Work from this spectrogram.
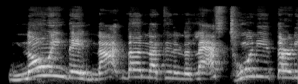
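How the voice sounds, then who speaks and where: At a moderate pace, the speaker uses a raised, projected voice with lively intonation. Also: woman. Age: 30s. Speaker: livestream talk show host. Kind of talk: casual live chat reading viewer comments.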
